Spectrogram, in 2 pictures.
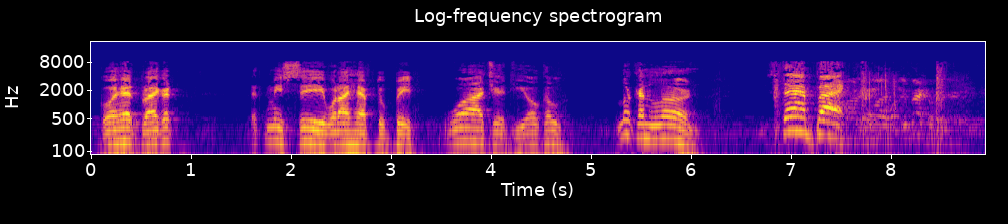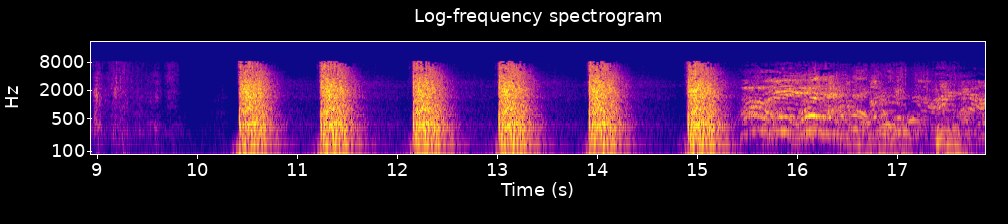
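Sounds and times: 
speech: 0.1s - 0.9s, 1.6s - 6.2s, 6.8s - 8.5s
gunshots fired at a target in a shooting contest: 10.4s - 15.4s
murmur of voices: 15.3s - 17.8s.

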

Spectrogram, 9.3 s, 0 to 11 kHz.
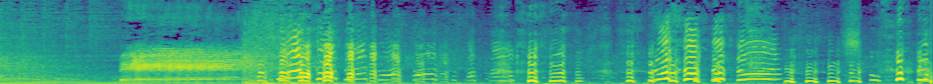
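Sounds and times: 
goat bleating: 1.2s - 2.6s
laughter: 2.4s - 9.3s.

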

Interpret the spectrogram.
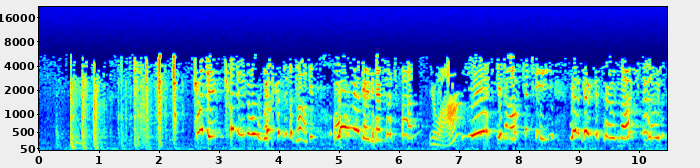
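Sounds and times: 
knocking on a door: 0.5s - 1.1s
speech: 2.8s - 10.4s
laughter: 2.9s - 6.4s, 7.2s - 10.4s.

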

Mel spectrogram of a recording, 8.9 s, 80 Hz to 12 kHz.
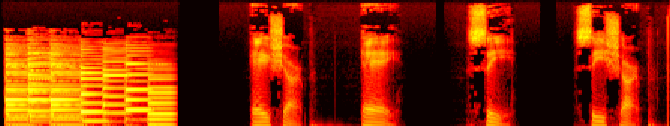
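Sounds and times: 
four-note melodic piano phrase for ear training: 0.1s - 2.4s.

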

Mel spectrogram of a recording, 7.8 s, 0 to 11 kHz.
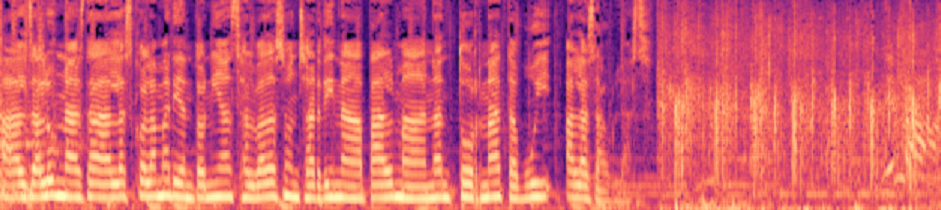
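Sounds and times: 
speech: 0.1s - 5.5s
families and children clapping at a school protest: 5.5s - 7.8s.

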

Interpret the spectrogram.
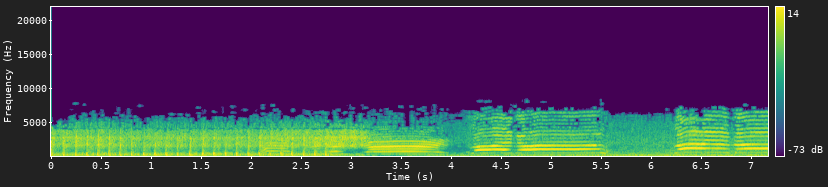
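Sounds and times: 
machine gun burst fired from a motor torpedo boat: 0.0s - 3.2s
raised voices: 2.1s - 5.6s, 6.2s - 7.1s.

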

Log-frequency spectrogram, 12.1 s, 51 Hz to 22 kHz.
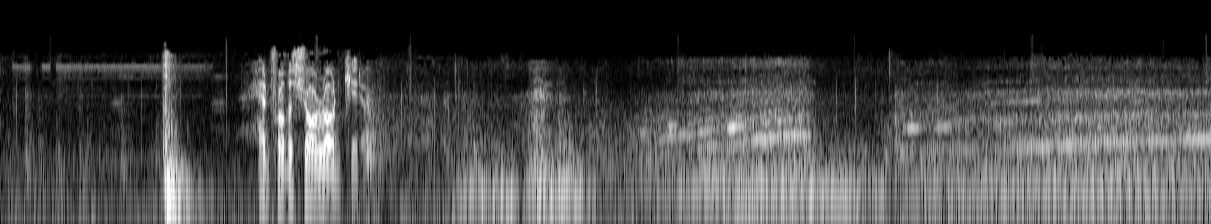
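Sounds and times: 
speech: 2.6s - 3.9s
car engine starting and revving while pulling away from curb: 4.5s - 12.1s.

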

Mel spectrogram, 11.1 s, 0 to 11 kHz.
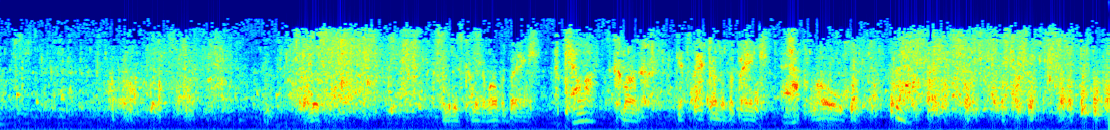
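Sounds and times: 
water splashing and sloshing: 0.0s - 11.0s
body dropping into water with a splash: 1.0s - 4.4s, 8.4s - 11.0s.

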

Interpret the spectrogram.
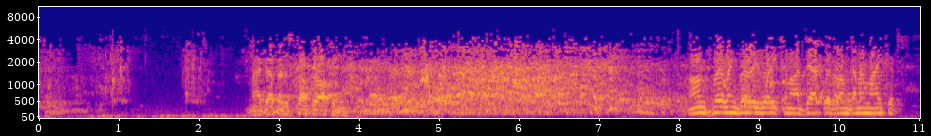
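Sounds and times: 
water sloshing and gurgling: 0.0s - 5.6s
speech: 2.6s - 6.4s, 8.1s - 11.0s
laughter: 2.6s - 11.0s.

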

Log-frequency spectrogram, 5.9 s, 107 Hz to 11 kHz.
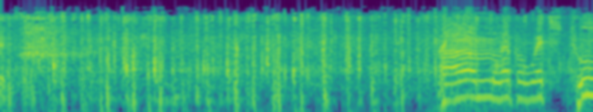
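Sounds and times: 
harnessed horses' hooves clip-clopping: 0.0s - 5.9s
wooden wagon rattling and creaking: 0.0s - 5.9s
speech: 4.4s - 5.9s.

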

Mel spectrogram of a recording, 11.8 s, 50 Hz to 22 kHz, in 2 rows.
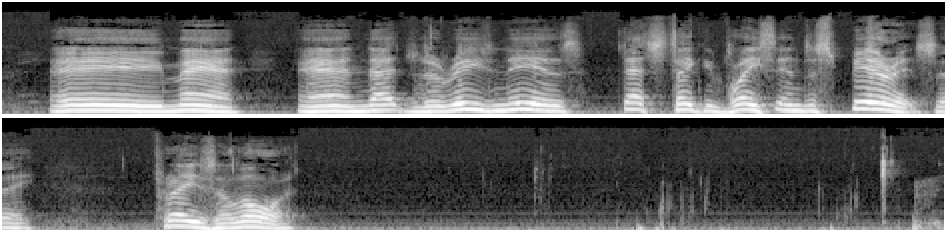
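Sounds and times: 
speech: 0.3s - 6.2s, 6.9s - 7.8s
person sipping water: 9.2s - 11.7s
soft wet gulps and swallows of water: 9.2s - 11.7s.

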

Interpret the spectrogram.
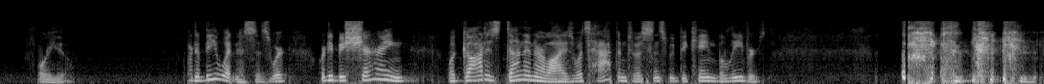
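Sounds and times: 
speech: 0.4s - 0.8s, 1.9s - 7.9s, 9.5s - 10.4s
person coughing: 9.0s - 10.4s.

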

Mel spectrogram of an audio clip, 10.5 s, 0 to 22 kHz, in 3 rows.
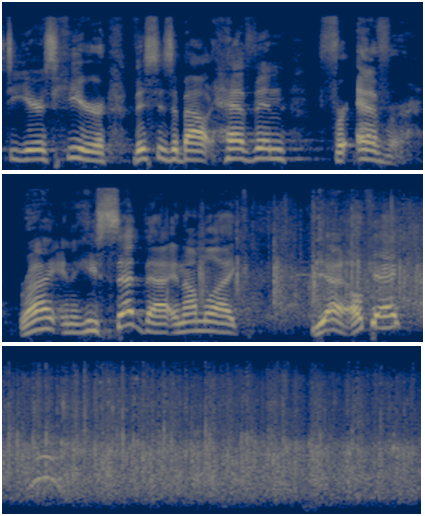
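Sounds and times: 
speech: 0.0s - 7.1s
room full of people applauding: 5.1s - 10.4s.

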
